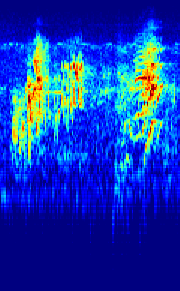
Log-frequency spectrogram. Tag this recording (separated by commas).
Animal, Bird, Wild animals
